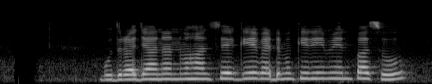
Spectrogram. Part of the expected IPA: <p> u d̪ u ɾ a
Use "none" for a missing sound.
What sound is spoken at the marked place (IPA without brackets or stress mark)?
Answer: b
